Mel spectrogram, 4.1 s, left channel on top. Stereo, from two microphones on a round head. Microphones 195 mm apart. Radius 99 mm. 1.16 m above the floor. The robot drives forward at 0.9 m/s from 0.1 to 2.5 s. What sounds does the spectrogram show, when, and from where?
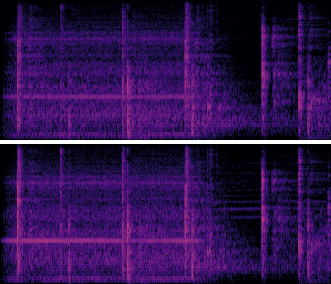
0.2 s chopping: 55° right (ahead or behind), 0.9 m; by 4.2 s 20° right (ahead or behind), 2.5 m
